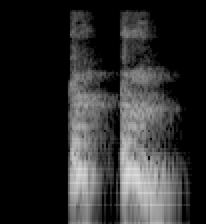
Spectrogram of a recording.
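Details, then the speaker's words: Two quick harsh throat-clearing bursts and a cough from an adult who says they have a cold, during an online class; throat clearing. "네. 아, 죄송해요. 제가 감기가 와 가지고"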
